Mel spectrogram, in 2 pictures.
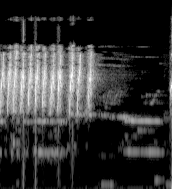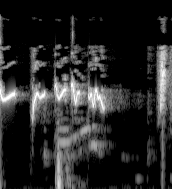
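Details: Female silver-eared mesia used as a lure bird opens with a rapid buzzy rattling trill for over a second, then pauses and sings wavering whistled phrases with a sharp click among them.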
